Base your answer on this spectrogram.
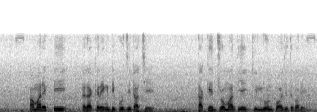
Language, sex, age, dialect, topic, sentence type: Bengali, male, 25-30, Standard Colloquial, banking, question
